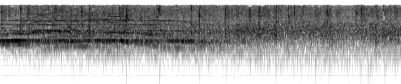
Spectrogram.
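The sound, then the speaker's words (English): A room full of people claps steadily to show support for Pete Buttigieg, dense overlapping applause at a fairly even loudness that fades slightly toward the end. “How many people in this room are currently planning to support Buttigieg? Please clap.”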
